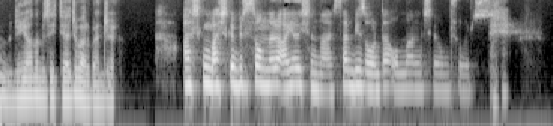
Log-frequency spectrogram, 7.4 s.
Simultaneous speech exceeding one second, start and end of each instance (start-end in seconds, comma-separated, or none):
none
